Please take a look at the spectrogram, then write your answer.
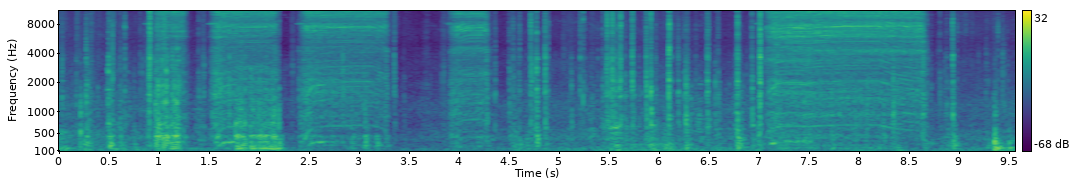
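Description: A power drill driving out screws from a Volkswagen Golf or Jetta dash radio, whirring in several bursts of varying length separated by short pauses, close and fairly loud with no talk.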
